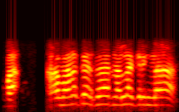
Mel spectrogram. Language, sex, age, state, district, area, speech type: Tamil, male, 45-60, Tamil Nadu, Dharmapuri, rural, conversation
